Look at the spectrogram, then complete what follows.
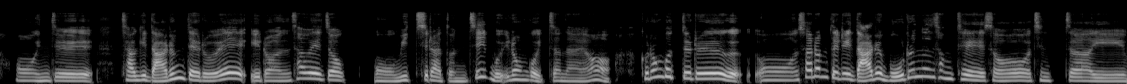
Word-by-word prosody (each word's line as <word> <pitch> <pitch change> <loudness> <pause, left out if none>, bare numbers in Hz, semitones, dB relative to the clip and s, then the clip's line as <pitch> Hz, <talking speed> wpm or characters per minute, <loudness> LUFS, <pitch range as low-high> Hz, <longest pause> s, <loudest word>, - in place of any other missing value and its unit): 어 175 -1 -5
인제 165 -2 0 0.3
자기 200 +1 +1
나름대로의 210 - +3
이런 170 -1 -4
사회적 240 -7 +2 0.2
뭐 155 -2 -4
위치라든지 180 - -2
뭐 165 - 0
이런 215 +2 -1
거 - - +2
있잖아요. 160 +3 -5 0.3
그런 335 +7 -1
것들을 275 - +5
어 195 +1 -4
사람들이 335 - 0
나를 265 +2 +5
모르는 325 - 0
상태에서 180 - -1
진짜 170 -1 -4
이 150 -1 -2
195 Hz, 270 characters per minute, -25 LUFS, 170-260 Hz, 0.3 s, 것들을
